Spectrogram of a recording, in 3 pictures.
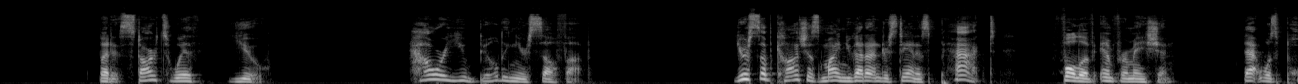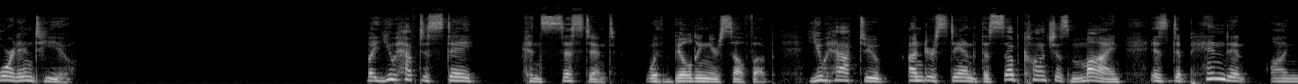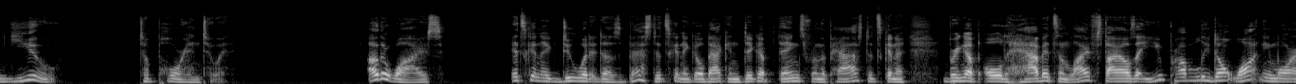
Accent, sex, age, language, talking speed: American, male, 40-59, English, 140 wpm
